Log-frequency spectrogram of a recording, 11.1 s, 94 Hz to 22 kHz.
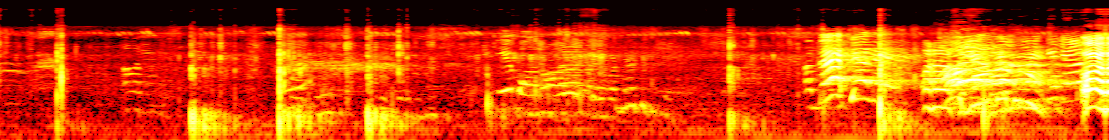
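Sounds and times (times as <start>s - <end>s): volleyball hit by hand: 1.9s - 4.2s
boys calling out: 8.0s - 11.0s.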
